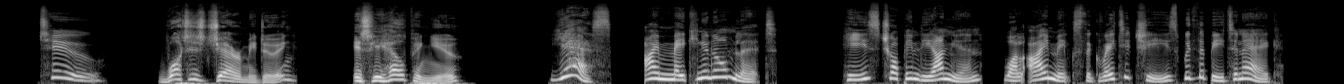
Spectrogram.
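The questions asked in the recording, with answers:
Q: What is Jeremy doing?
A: Chopping the onion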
